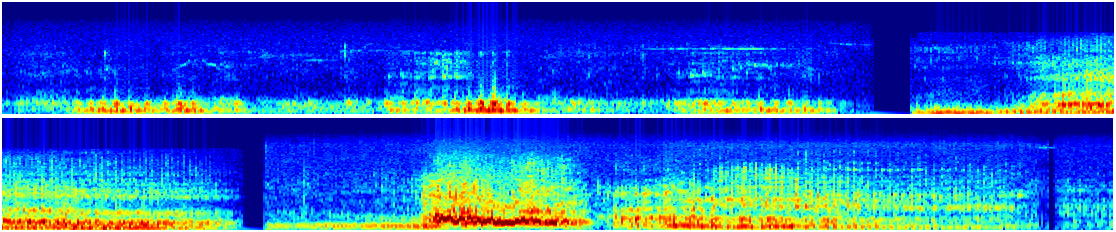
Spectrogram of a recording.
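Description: A tiger roars in deep, rumbling bursts that swell loudly and then fall away.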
